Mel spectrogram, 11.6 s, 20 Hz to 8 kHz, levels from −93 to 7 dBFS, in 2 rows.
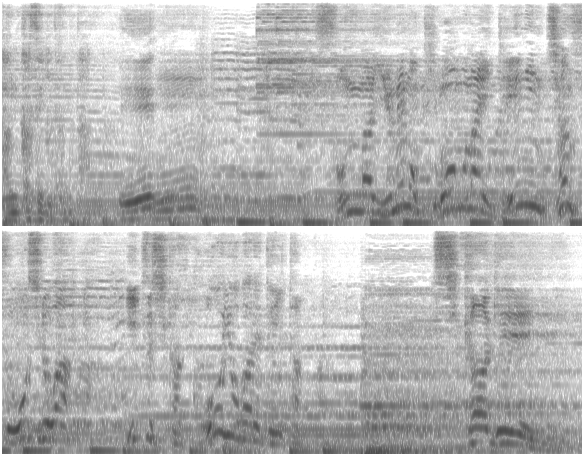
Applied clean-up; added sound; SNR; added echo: none; none; none; reverberation time 3.0 s.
